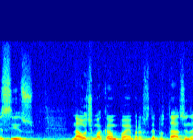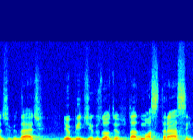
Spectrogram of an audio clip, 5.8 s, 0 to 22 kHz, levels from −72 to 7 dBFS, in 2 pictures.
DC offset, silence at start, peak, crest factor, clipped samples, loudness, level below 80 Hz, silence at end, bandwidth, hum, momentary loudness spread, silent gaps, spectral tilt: under 0.1%; 0 s; 0 dBFS; 18 dB; under 0.1%; -17 LUFS; -54 dBFS; 0 s; 16 kHz; none; 9 LU; none; -5 dB/octave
